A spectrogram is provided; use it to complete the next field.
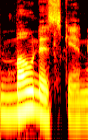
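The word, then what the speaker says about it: Måneskin: how is it pronounced monuskin when it's spelled mankin so so because it's actually Danish for moonlight oh I did not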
